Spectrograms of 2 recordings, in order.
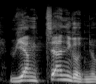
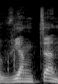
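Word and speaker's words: Vientiane: 그니까 원래 발음은 위양 짠이거든요. 위양짠.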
